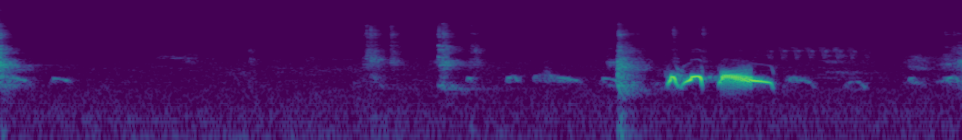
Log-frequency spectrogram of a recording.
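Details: Spotted dove coo phrase meant to excite decoy doves, a doubled coo and a long falling note near the end, preceded by soft scattered coos and a few clicks and knocks.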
